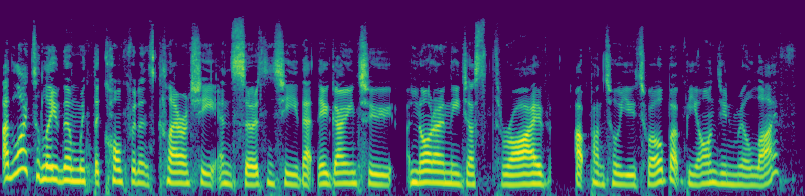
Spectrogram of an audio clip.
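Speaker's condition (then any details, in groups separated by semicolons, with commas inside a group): Bilateral cleft lip and palate; congenital bilateral, lip and palate did not fuse before birth, multiple hospital operations before school age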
